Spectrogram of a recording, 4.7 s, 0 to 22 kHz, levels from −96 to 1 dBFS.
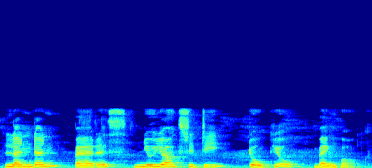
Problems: none marked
